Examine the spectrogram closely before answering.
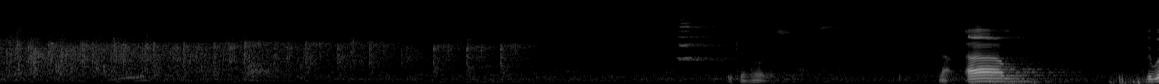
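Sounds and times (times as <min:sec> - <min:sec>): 
crowd applauding: 0:00.0 - 0:05.4
speech: 0:07.4 - 0:08.0, 0:09.4 - 0:10.4.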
